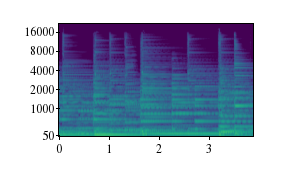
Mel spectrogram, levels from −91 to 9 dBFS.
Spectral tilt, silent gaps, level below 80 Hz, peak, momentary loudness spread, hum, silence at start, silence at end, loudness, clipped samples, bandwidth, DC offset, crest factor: -6.5 dB/octave; none; -42 dBFS; -14 dBFS; 5 LU; none; 0 s; 0 s; -29 LUFS; under 0.1%; 16 kHz; under 0.1%; 14 dB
